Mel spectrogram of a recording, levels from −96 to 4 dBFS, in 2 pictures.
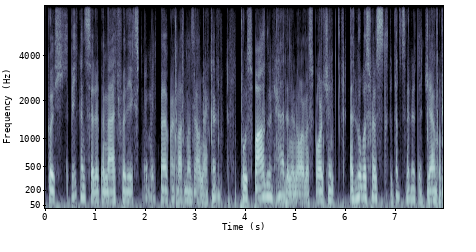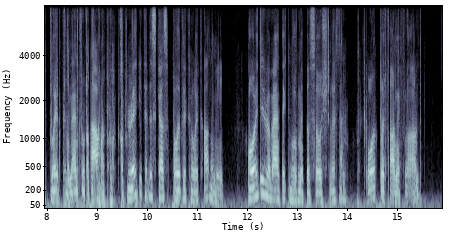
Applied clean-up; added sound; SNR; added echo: neural diffusion model UNIVERSE++.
